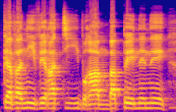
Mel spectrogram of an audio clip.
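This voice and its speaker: A man's voice: on the high side, level tone, moderate pace, pushed and bright. A man reciting formal classical verse in a solemn, declamatory and grandiloquent manner. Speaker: poet reciting own poem.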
